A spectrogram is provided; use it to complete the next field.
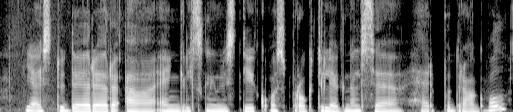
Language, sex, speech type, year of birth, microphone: Norwegian, female, spontaneous, 1982, Shure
